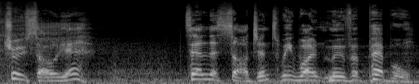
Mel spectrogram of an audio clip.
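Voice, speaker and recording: Drunken dwarf slave-driver, high gravelly voice, wildly swinging intonation, brash, coarse, game dialogue. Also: male voice, animated, measured pace, a bit bright, a little hiss or hum, heavily acted. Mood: gruff, bossy. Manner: brash, mocking, coarse slang. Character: rowdy, drunken, cruel male duergar slave-driver. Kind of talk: video game character acting.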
